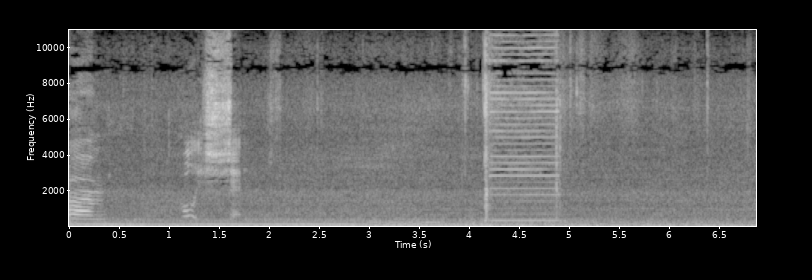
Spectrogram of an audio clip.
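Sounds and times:
road and engine rumble from a moving car: 0.0s - 6.8s
small car horn honking while driving: 4.1s - 5.0s.

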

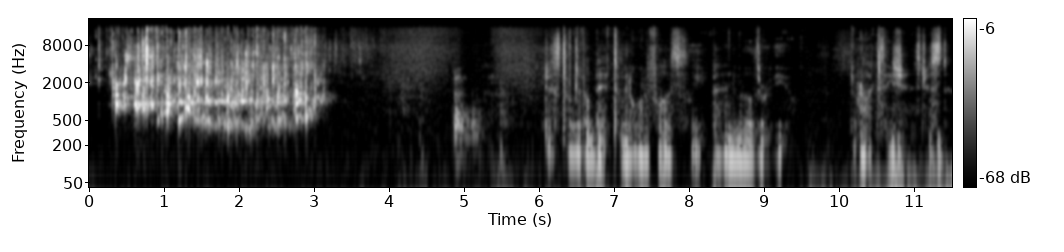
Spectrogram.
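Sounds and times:
peach raspberry black tea poured into a glass: 0.0s - 3.8s
faint knock: 4.8s - 5.2s
speech: 6.2s - 9.3s, 10.2s - 11.4s.

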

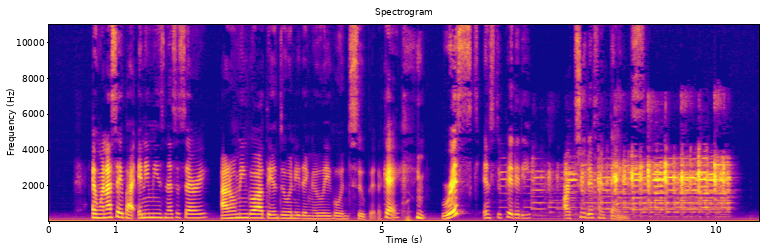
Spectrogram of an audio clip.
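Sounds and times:
speech: 0.6s - 9.0s
electronic phone ringtone: 7.2s - 10.3s.

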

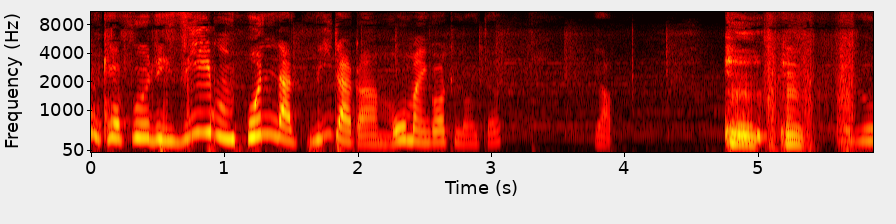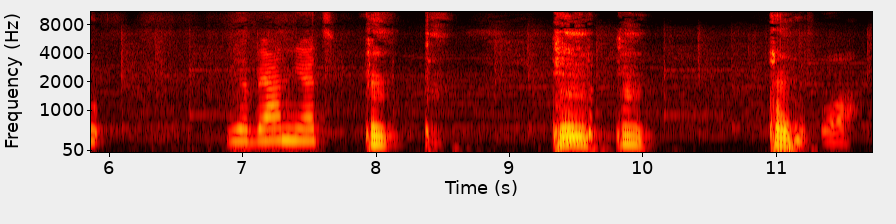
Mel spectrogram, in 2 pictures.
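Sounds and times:
speech: 0.1s - 3.2s, 3.8s - 4.0s, 4.7s - 6.0s, 6.9s - 8.5s, 9.3s - 10.1s, 11.0s - 11.7s
person clearing throat: 4.8s - 5.7s, 7.9s - 8.6s, 9.3s - 10.1s, 11.0s - 11.3s
person coughing: 4.8s - 5.7s, 9.4s - 10.1s.

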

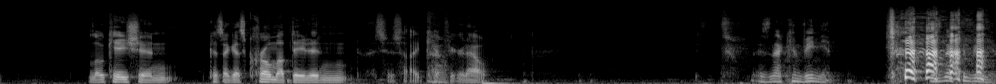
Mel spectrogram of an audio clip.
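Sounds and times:
computer mouse clicking: 0.2s - 0.8s
speech: 0.9s - 5.0s, 7.2s - 9.9s
laughter: 8.9s - 9.9s.

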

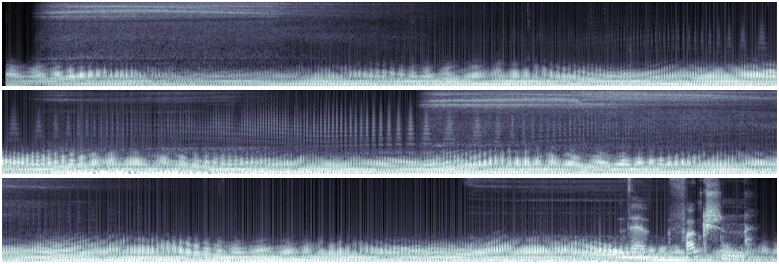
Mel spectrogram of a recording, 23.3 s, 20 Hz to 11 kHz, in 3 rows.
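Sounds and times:
dense droning electronic music track: 0.0s - 23.2s
speech: 0.3s - 1.6s, 22.4s - 23.0s
slow breathy inhales and exhales: 0.3s - 4.4s, 8.1s - 9.8s, 11.9s - 17.0s, 20.1s - 21.6s.

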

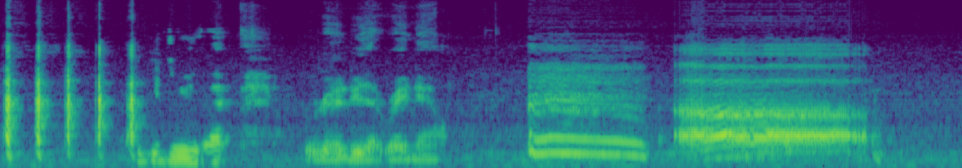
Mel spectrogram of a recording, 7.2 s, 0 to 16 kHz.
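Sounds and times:
speech: 1.0s - 3.4s, 4.0s - 5.8s
moaning wailing vocal sound: 4.0s - 6.6s.

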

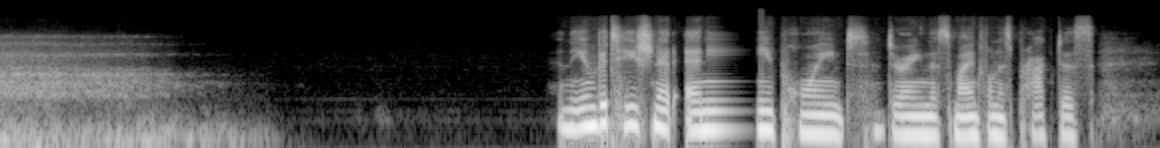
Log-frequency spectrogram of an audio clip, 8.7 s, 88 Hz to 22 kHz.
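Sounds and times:
long soft exhale through the mouth during a guided breathing exercise: 0.0s - 1.8s
speech: 4.2s - 8.4s.

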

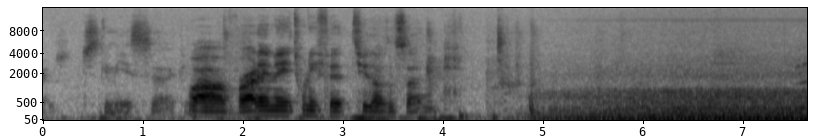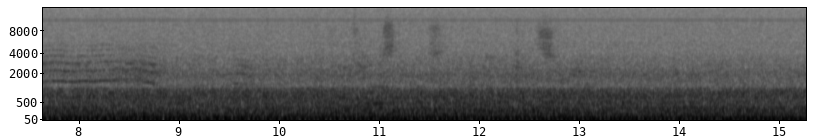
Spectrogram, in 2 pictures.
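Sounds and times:
speech: 0.5s - 5.0s
steady roar of street traffic: 4.9s - 15.2s
children screaming outside a restaurant: 6.5s - 11.0s.

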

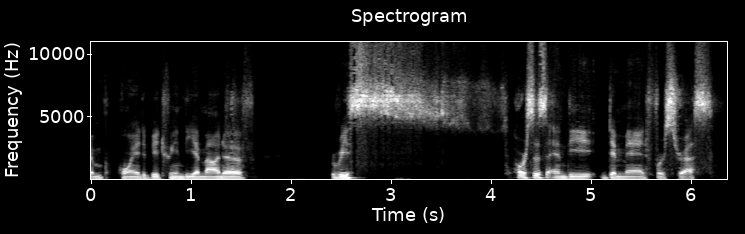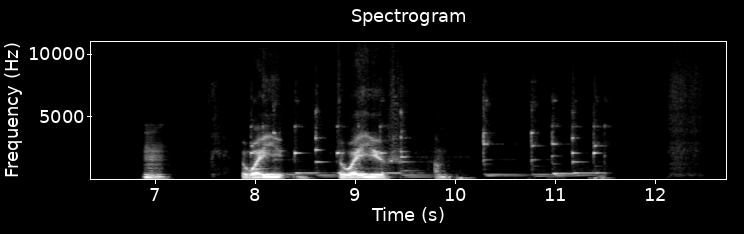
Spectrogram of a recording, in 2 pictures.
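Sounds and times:
speech: 0.0s - 1.7s, 2.4s - 3.5s, 4.2s - 6.3s, 6.9s - 7.2s, 7.9s - 10.1s
computer incoming-call ringtone: 7.9s - 11.6s.

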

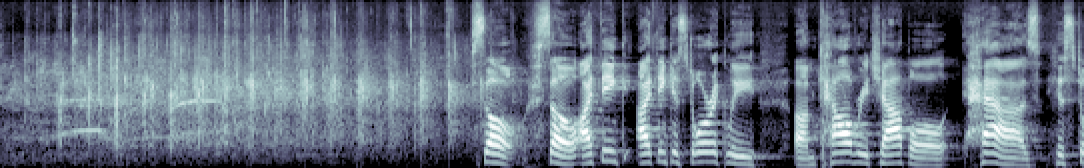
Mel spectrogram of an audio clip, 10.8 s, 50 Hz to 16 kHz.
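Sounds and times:
audience clapping: 0.0s - 5.2s
faint whistles and cheers: 0.2s - 2.7s
speech: 4.8s - 10.8s.

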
